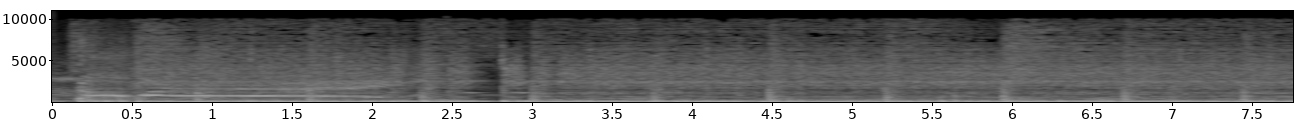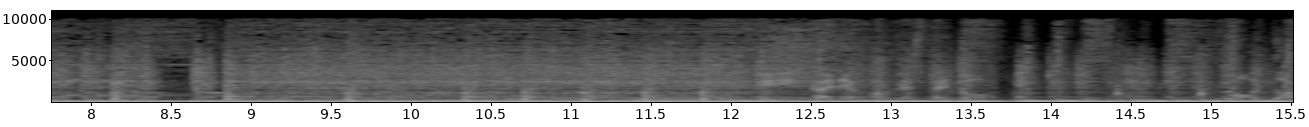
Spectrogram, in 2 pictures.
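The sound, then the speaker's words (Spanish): A loud, dense rock song with shouted, yelling vocals over heavy distorted guitars and pounding drums, playing continuously at full volume throughout. “¿Queréis decirnos algo de esta canción antes de arrancar?”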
